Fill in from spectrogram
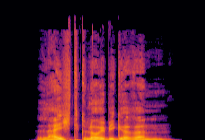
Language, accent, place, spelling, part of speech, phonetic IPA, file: German, Germany, Berlin, leichtgläubigerem, adjective, [ˈlaɪ̯çtˌɡlɔɪ̯bɪɡəʁəm], De-leichtgläubigerem.ogg
- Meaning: strong dative masculine/neuter singular comparative degree of leichtgläubig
